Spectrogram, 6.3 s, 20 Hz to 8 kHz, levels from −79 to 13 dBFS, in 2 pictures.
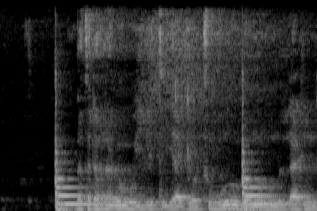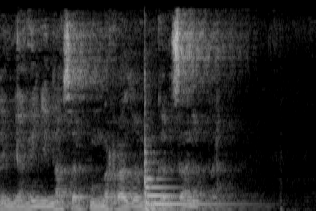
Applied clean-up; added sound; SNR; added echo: none; Bowed string instrument; 2 dB; reverberation time 1.0 s.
